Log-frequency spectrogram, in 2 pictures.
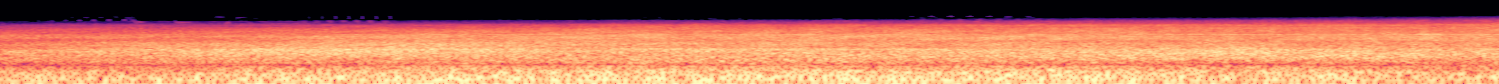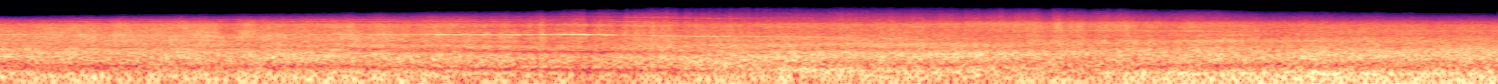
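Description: Airplane engines running loud and steady on a landing approach, with a high whine that slides down in pitch about two-thirds of the way through.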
